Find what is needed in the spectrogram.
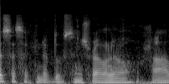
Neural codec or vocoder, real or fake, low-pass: codec, 24 kHz, 0.9 kbps, WavTokenizer, small release; fake; 10.8 kHz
